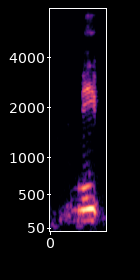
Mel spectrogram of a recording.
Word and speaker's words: Maeve: Mifi in her Mive. alternate. Maeve? Is it Yeah, yeah. Meavy or Maeve? Maeve. Mifi. I just Maeve. pronounce it as I like Mive Maeve. or Maeve.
